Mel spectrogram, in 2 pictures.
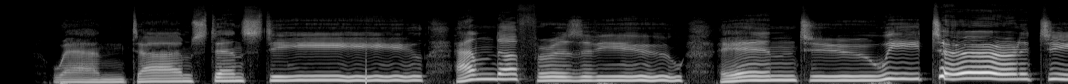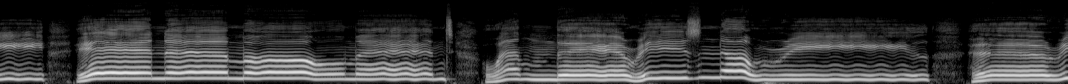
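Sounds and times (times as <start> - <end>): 
person singing: 0.6 - 21.3.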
